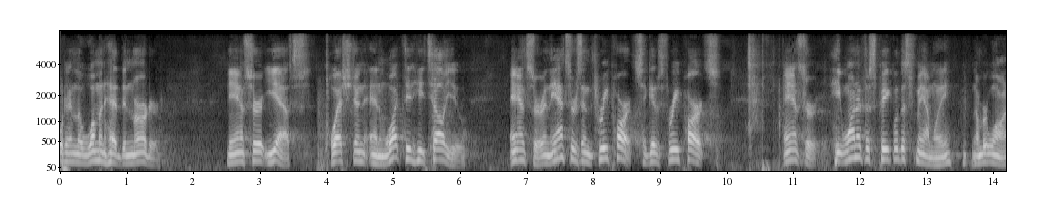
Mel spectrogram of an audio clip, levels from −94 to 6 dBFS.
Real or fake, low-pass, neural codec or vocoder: fake; 7.2 kHz; codec, 16 kHz, 0.8 kbps, ZipCodec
